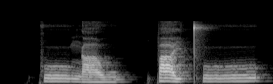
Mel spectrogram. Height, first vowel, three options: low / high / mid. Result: high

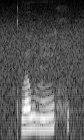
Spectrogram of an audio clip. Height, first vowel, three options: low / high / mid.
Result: low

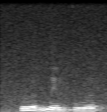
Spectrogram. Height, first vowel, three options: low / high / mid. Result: mid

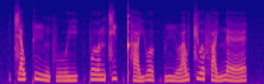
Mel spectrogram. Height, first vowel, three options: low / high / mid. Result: low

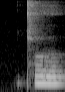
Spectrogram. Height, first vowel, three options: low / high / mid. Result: high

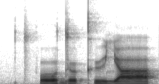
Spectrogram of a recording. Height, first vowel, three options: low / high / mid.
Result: mid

